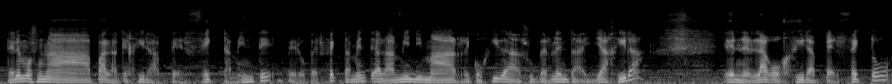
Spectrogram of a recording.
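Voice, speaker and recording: A fairly low-voiced man in his forties talks eagerly beside a mountain lake, recorded outdoors on an action camera. He hosts a casual fishing vlog and exclaims often, with faint music behind him. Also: creaky. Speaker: fishing channel host. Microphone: action camera, close framing.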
